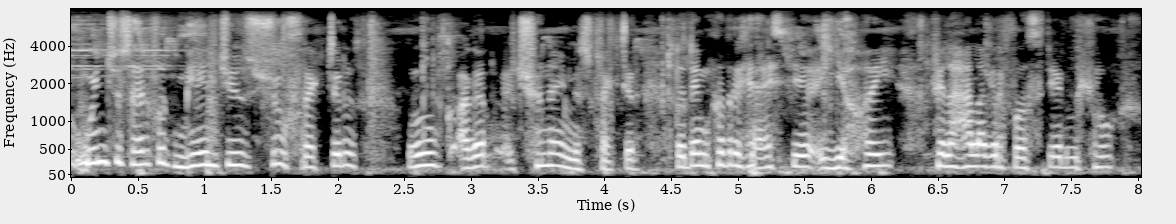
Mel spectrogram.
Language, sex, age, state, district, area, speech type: Kashmiri, male, 18-30, Jammu and Kashmir, Ganderbal, rural, spontaneous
